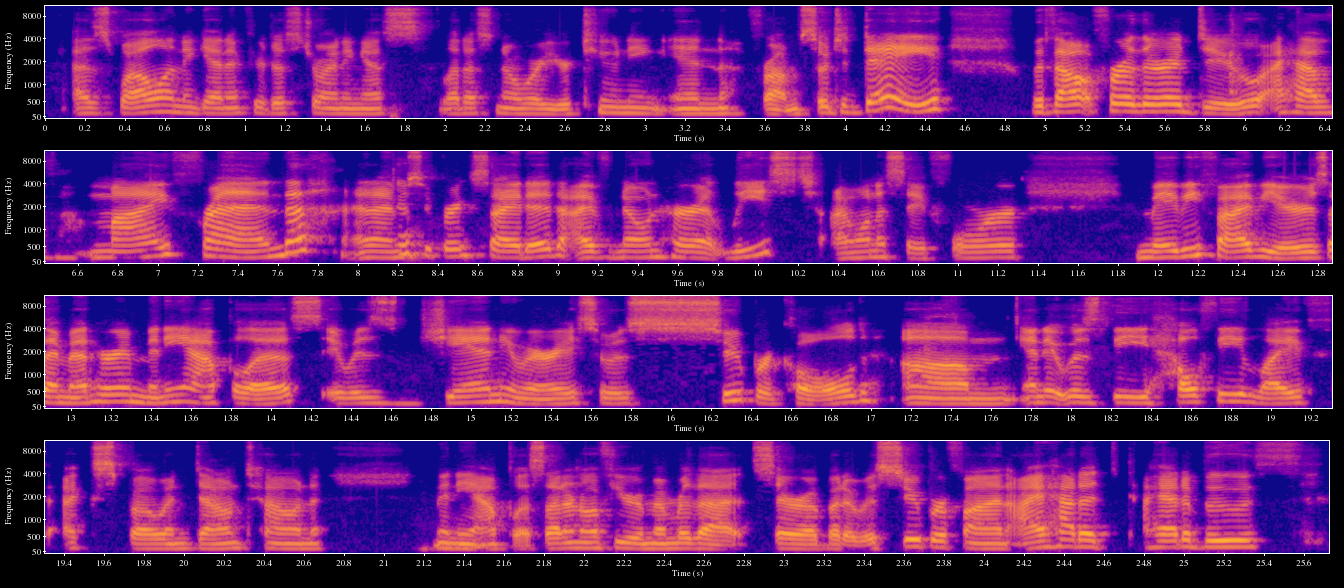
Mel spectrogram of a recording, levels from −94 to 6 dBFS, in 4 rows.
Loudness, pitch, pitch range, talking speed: -20 LUFS, 170 Hz, 150-195 Hz, 205 wpm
